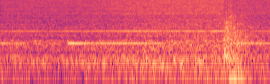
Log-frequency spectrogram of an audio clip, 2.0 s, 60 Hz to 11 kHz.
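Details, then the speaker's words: 2014 GM truck 5.3 V8 with an intermittent stumbling complaint, checked via misfire counters; steady even idle rumble with no stumble; running fine now, though cylinder 7 logged a couple of misfires in recent drive cycles; normal idle. "See if any of the cylinders record any misfires when I fire it up. I doubt it. No, it's running fine."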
